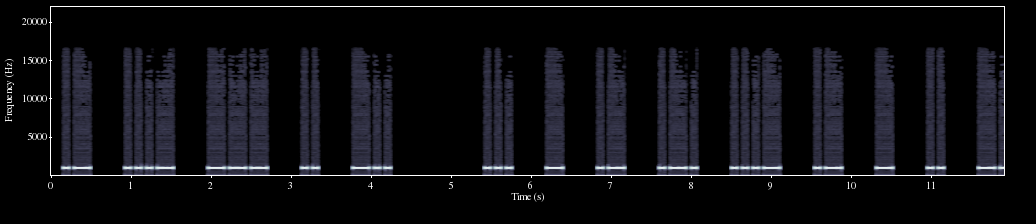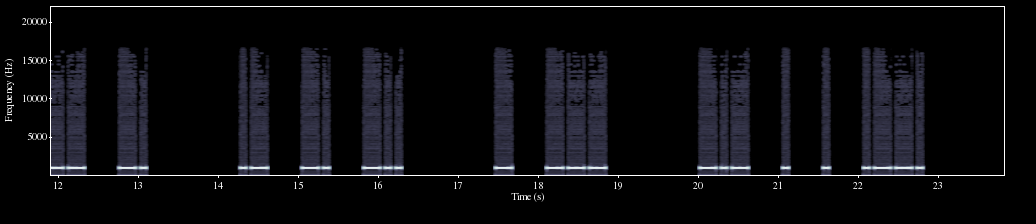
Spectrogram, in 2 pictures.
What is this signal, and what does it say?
Morse code, heard as a keyed tone, about 18 wpm, spaced as for 12 wpm, 1000 Hz. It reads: AVOID STARVATION AND TO KEEP
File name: qotdfiles / 12wpm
